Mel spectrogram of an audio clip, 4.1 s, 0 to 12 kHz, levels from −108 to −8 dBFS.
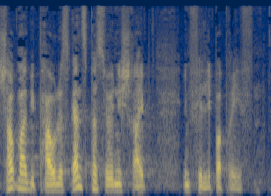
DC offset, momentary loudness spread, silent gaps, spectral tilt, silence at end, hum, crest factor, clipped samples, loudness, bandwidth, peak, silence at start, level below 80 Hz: under 0.1%; 14 LU; none; -5.5 dB/octave; 0.35 s; none; 22 dB; under 0.1%; -32 LUFS; 11 kHz; -10 dBFS; 0 s; -76 dBFS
